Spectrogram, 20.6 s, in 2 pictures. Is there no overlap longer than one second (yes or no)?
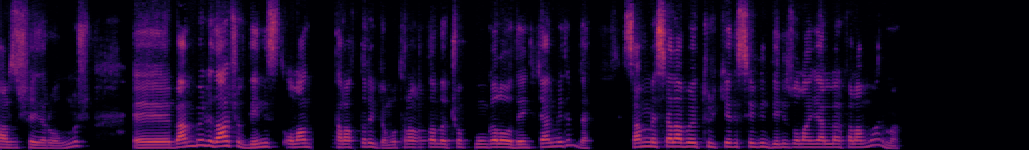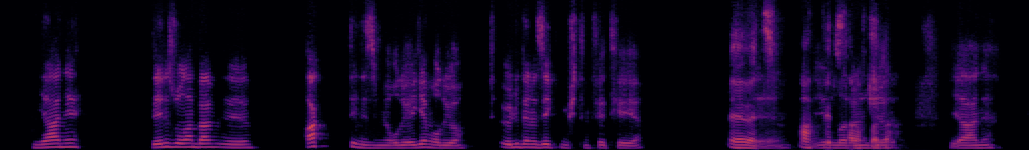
no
